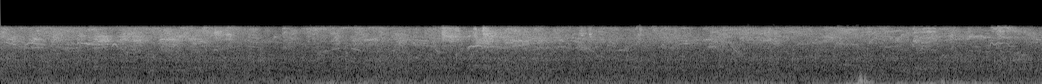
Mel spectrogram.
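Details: Flying foxes roosting in trees in late afternoon at the Emerald Botanic Gardens, becoming active and flying between trees to get away from people watching; a continuous shrill chorus of squeaky, squabbling chatter, with one low thump near the end.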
